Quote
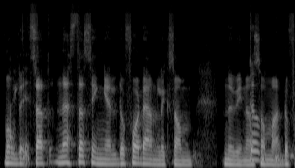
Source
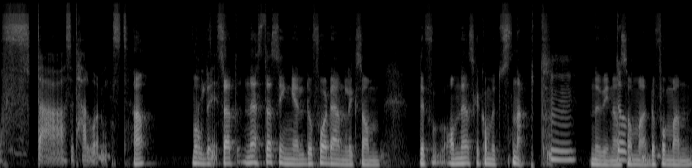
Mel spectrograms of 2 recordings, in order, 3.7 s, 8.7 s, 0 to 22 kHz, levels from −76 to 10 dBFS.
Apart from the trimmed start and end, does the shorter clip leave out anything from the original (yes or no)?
yes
